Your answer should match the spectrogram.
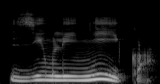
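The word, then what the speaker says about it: земляника: don't have an accent the accent falls on the third vowel in this word it's letter e so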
